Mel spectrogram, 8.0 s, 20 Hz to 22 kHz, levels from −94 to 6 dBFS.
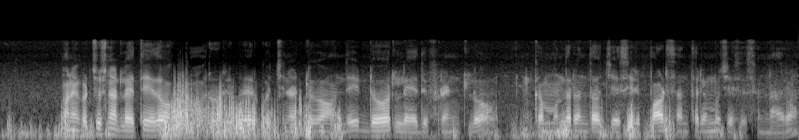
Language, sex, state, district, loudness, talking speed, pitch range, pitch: Telugu, male, Andhra Pradesh, Chittoor, -19 LUFS, 115 wpm, 110-130 Hz, 110 Hz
